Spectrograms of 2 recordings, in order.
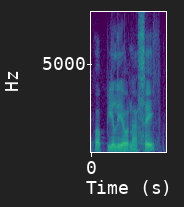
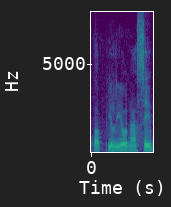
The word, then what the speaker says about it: Papilionaceae: berkat orius l keluarganya papilionaceae cara membacanya bentar membaca keluarganya adalah papilionaceae bukan papilionaceae melihat zat berkhasiatnya ada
